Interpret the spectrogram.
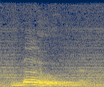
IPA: məʊn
